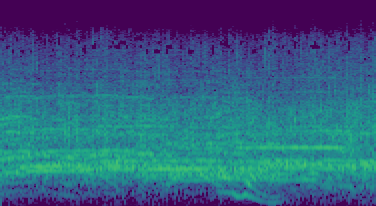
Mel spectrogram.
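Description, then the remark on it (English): Sustained applause from a studio audience after a comedy host's joke fills the whole stretch, a dense steady wash of many hands clapping at once, fairly loud, with a brief murmur of voices underneath near the end. “Thank you for clapping for that, man.”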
